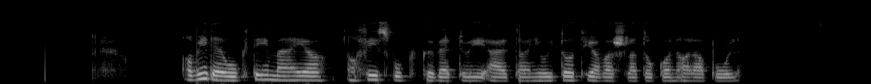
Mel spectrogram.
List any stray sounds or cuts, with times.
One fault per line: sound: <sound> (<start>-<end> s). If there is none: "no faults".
no faults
